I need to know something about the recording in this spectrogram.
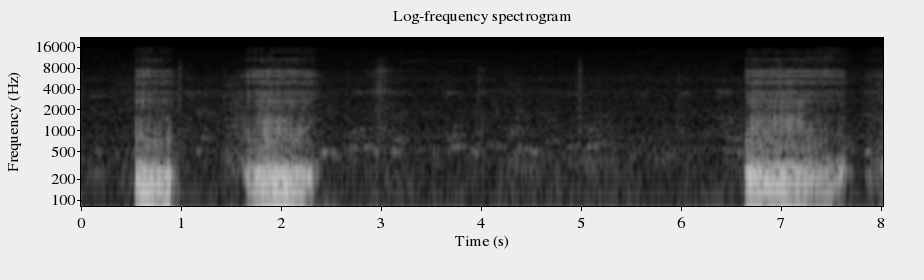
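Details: Sleeping dog BeeBee, dreaming, gives three loud, rough snoring breaths spaced by quiet pauses in a small room; snoring.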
